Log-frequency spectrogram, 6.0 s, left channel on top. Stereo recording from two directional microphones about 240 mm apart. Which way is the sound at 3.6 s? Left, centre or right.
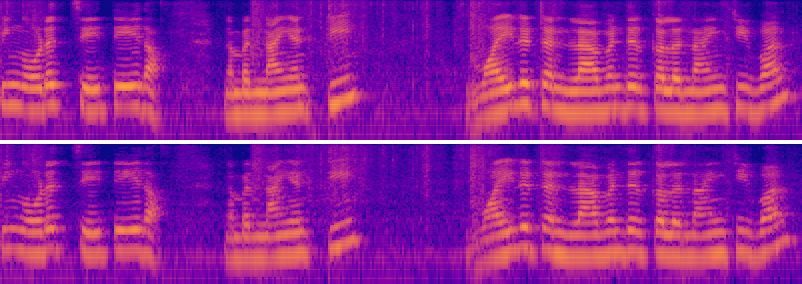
Left.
